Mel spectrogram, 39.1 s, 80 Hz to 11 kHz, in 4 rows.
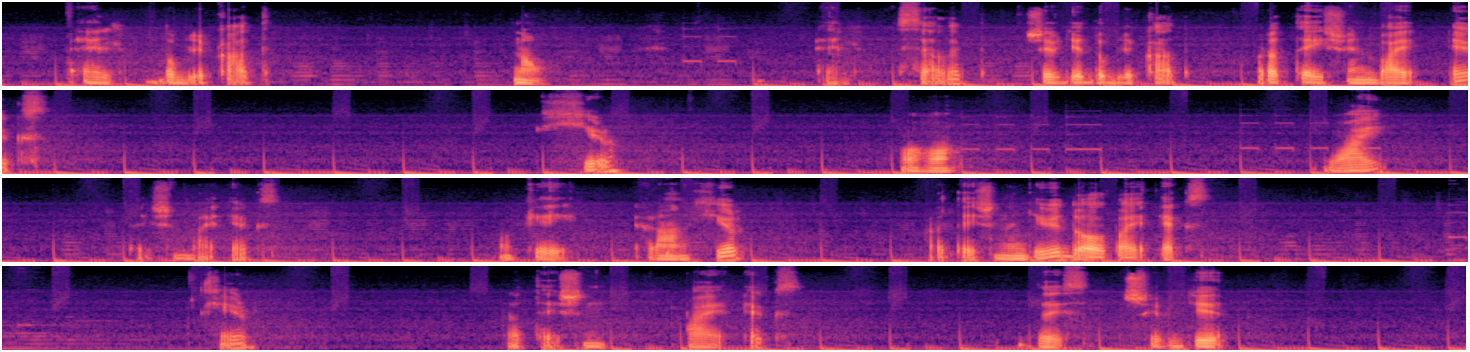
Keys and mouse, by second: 0.1 l, 4.6 KP_3, 6.3 shift+d, 6.7 Return, 7.8 r, 8.7 x, 12.7 click, 17.7 super+z, 19.6 r, 20.3 x, 23.6 click, 24.8 click, 26.4 r, 26.8 x, 31.8 click, 32.9 r, 33.8 x.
